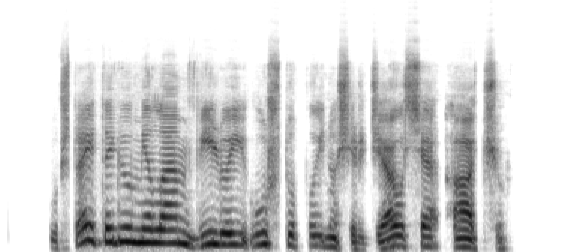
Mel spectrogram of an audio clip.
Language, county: Lithuanian, Klaipėda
